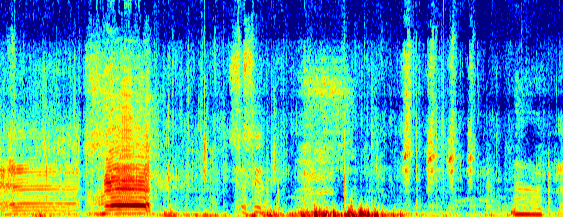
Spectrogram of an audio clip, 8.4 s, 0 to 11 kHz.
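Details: Ewes and lambs at a sale pen in Doukkala, a flock of 50 ewes that have all lambed: two loud, harmonic, quavering bleats back to back, then shuffling, thuds and human speech, with a short final bleat.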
